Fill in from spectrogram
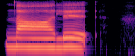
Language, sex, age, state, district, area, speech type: Malayalam, female, 30-45, Kerala, Kozhikode, urban, read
